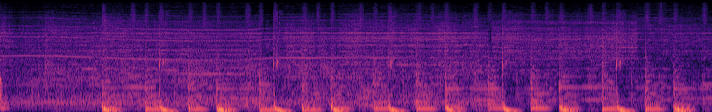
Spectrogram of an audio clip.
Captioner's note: machine screeching; upbeat music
